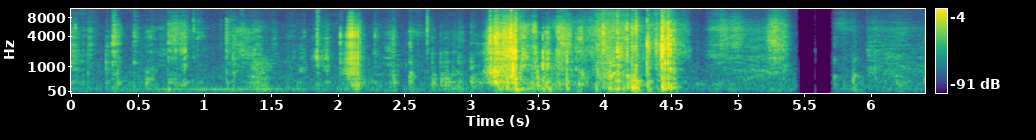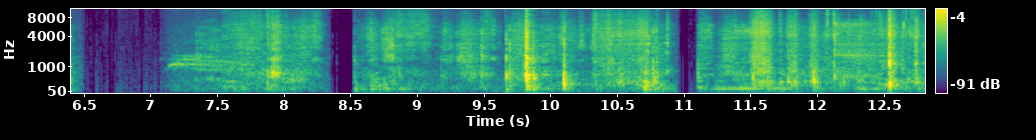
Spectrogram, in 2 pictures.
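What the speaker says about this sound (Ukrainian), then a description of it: "Отже, відкриваємо коробочку." Cardboard box of a Dahua Imou Cruiser 2 security camera being opened, with scratchy rustles, patters and a loud tearing burst of packaging handled close by, pauses of near silence, no talk.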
